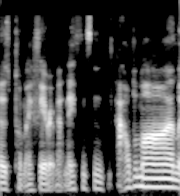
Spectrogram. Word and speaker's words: Nathanson: Na- Nathan, did I say it right? Nathanson. Mm-hmm. But like literally yesterday, like I listen, I love listening to him in the fall.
